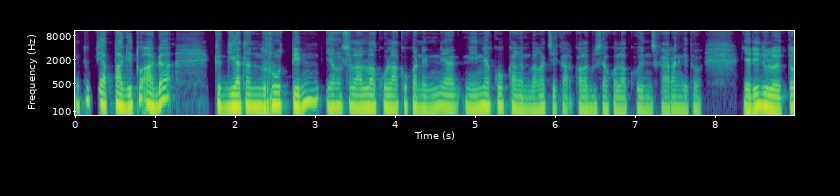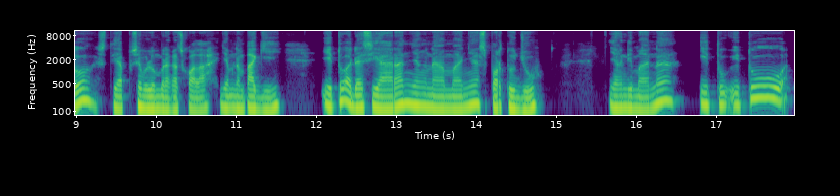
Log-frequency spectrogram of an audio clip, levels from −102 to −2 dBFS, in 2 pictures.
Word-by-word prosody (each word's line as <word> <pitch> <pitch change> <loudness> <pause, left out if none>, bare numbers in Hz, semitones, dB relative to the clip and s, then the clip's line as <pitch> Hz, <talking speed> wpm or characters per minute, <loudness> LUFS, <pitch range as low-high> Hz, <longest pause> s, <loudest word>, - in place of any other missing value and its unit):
Itu 145 +6 -4
tiap 145 -3 +1
pagi 135 -2 +6
ada 160 +8 +4 0.6
kegiatan 135 0 +4
rutin 145 +4 +3
yang 130 0 +1
selalu 130 -1 +1
aku 130 +1 -5
lakukan, 130 0 -2
dan 115 - -2
ini 135 +2 -1 0.4
ini 135 - +3
aku 135 0 -1
kangen 115 -4 -2
banget 120 +4 -3
sih, 120 - -12
Kak. 115 - -9
Kalau 115 0 -2
bisa 115 0 -5
aku 115 - -6
lakukan 110 0 -6
sekarang 115 +1 -5
gitu. 115 0 -7 0.5
Jadi 120 +2 +4
dulu 125 -4 +5
itu, 160 +10 +1
setiap 120 -4 -5
sebelum 120 -4 +2
berangkat 115 -1 -2
sekolah 115 +2 -4
jam 120 -1 -1
6.00 115 - 0
pagi, 115 +2 0 0.6
itu 135 +7 0
ada 130 -7 +2
siaran 130 +4 +2
yang 140 -2 +2
namanya 120 +3 0
Sport 140 -3 -2 0.2
7, 110 +5 0 0.9
yang 125 -1 0
di 125 0 0
mana 160 +11 -1 0.2
itu 145 0 -3
itu, 210 +7 0
130 Hz, 155 wpm, -23 LUFS, 120-140 Hz, 0.9 s, pagi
